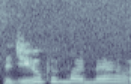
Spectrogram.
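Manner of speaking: mock disbelief. Retelling to a friend how he asked grandpa, in high mock disbelief. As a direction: act shocked that he opened the mail. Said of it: "I was like".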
